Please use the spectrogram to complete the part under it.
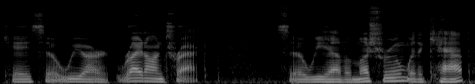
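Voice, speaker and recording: A man's voice: mid-range voice, a little slow, gravelly, a little mellow, distant mic. A man giving a casual outdoor nature lesson for kids on his lawn, friendly and rambling with lots of fillers. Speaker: outdoor education teacher.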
